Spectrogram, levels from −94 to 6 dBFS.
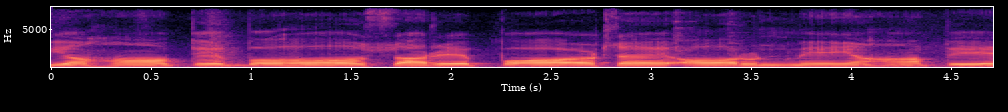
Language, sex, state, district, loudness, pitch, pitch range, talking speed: Hindi, male, Himachal Pradesh, Shimla, -14 LUFS, 145 Hz, 145-150 Hz, 140 wpm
